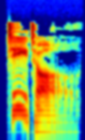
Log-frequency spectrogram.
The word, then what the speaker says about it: Total: Total SA, French pronunciation, Total, English, or, is a French multinational integrated oil and gas company and one of the seven supermajor oil companies in the world.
